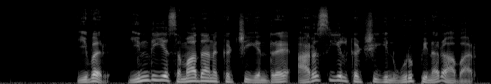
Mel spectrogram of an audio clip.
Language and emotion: Tamil, neutral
